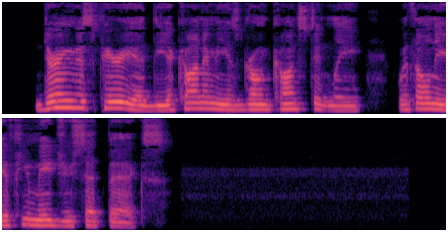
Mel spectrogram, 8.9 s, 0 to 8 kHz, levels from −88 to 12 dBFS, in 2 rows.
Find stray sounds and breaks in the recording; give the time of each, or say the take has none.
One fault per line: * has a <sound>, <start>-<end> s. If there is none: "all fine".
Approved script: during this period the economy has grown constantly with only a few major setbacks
all fine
